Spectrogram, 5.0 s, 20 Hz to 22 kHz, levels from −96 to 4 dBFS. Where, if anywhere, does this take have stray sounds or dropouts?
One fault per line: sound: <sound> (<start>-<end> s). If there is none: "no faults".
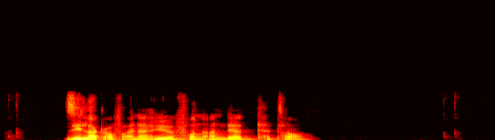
no faults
